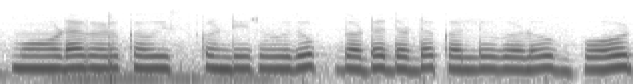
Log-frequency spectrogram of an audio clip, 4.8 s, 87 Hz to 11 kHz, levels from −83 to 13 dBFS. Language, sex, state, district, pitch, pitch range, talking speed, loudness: Kannada, female, Karnataka, Chamarajanagar, 215 Hz, 210-220 Hz, 100 wpm, -27 LUFS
